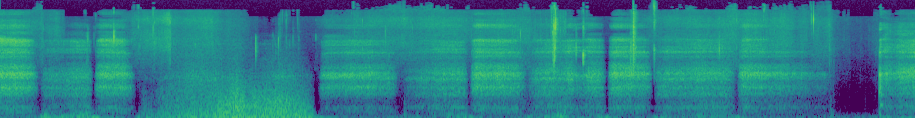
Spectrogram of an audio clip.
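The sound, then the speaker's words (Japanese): Breath blown right against the microphone: soft, airy exhales punctuated by one long, loud, rumbling gust in the middle, with no talking. “私の吐息吹きかけてあげる。”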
